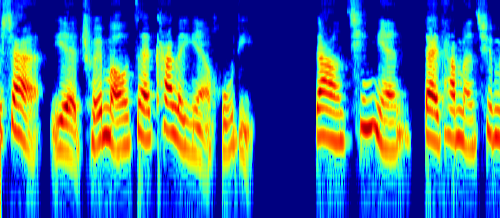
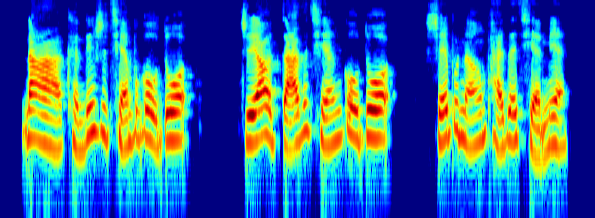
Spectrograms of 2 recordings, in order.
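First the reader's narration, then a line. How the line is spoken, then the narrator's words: Smiling. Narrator (Chinese): 满宝笑了笑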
